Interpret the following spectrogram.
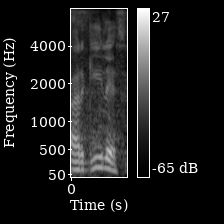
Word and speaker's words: Argiles: Argiles. Ano ba talaga ang pronunciation ng pangalan nitong batang to? Argiles. Argiles, ano? Because it's UI, so Argi. Yun, Argiles.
